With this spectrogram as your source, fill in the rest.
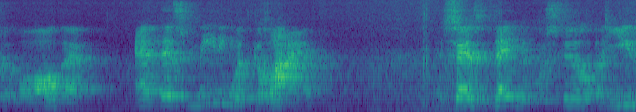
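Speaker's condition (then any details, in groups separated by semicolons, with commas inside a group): No condition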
